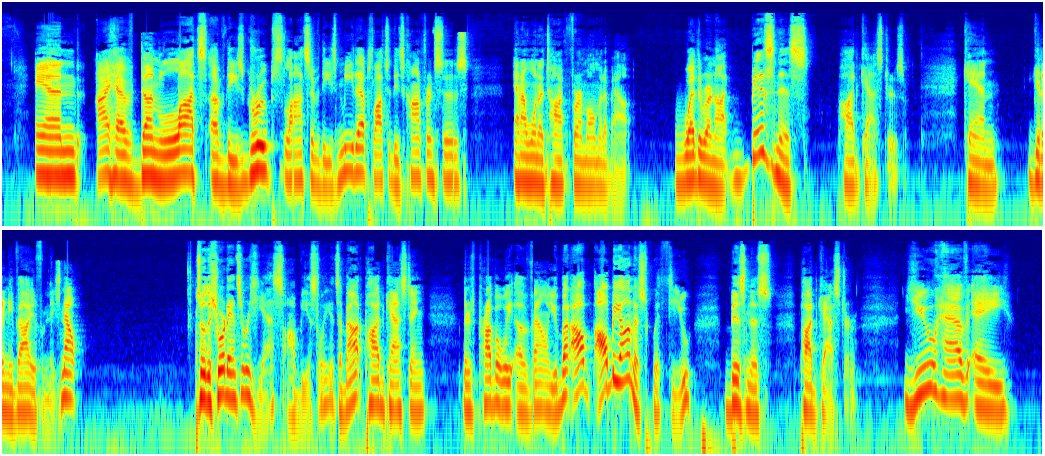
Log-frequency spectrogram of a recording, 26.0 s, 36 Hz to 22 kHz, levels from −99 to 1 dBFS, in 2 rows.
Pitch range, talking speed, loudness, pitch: 120-155 Hz, 145 wpm, -19 LUFS, 130 Hz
